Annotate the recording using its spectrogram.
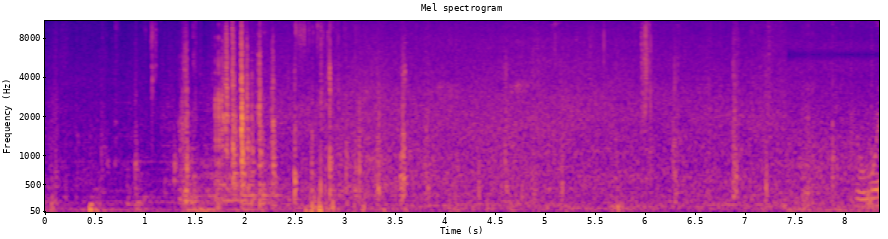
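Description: A run of knocks and clatters over the first three seconds, then a steady rushing of strong wind.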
